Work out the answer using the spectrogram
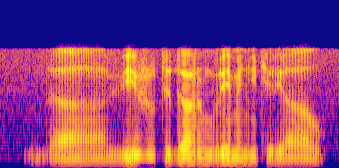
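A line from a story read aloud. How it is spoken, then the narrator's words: Father drawling. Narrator (Russian): протянул отец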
